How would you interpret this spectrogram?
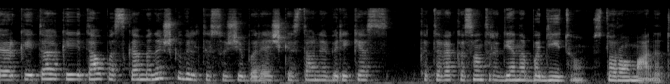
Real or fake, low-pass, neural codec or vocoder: fake; 14.4 kHz; vocoder, 48 kHz, 128 mel bands, Vocos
